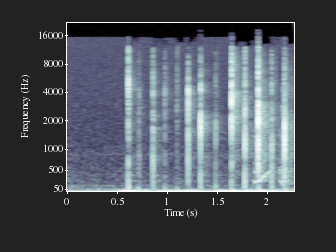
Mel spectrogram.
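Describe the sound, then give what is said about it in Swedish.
A soft golf clap: about a dozen light, crisp claps in a loose, uneven rhythm, polite rather than enthusiastic, with no voices over them. “Golfapplåd.”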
